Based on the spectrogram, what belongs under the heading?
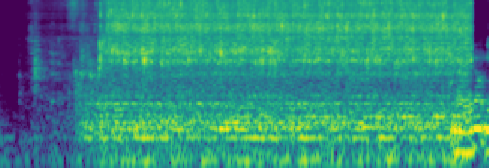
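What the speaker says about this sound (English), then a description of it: "Now we need to fill the bathtub with a few inches of lukewarm water." A bathtub tap opens and lukewarm water pours steadily into the tub, a loud, continuous close gush that starts after a brief fumble and cuts off abruptly at the end.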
